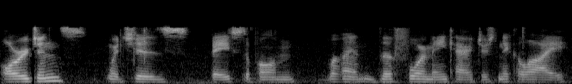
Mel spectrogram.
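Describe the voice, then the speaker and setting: A man's voice: medium pitch, little pitch movement, unhurried, slight background noise. A man co-hosting a podcast in casual chat, joking and offhand. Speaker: podcast co-host. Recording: muffled lo-fi audio.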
